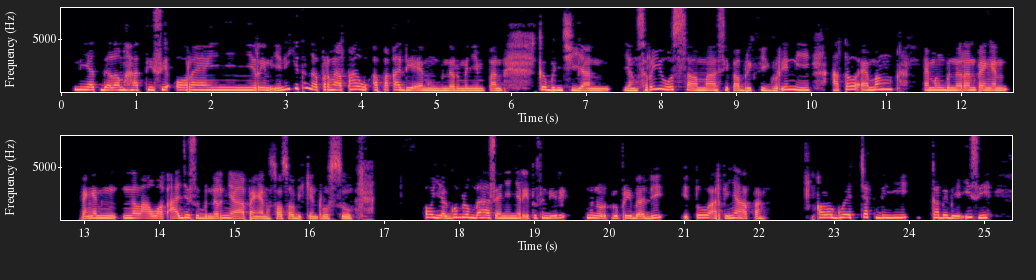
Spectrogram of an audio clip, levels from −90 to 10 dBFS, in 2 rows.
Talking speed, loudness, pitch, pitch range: 135 wpm, -14 LUFS, 225 Hz, 205-250 Hz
